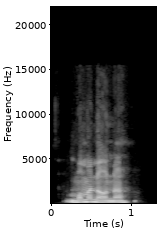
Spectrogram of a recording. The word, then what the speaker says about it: nonna: My mama nun. Now, I had 2 mama nuns. Mama nonna is how you say it, but we cut everything down.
